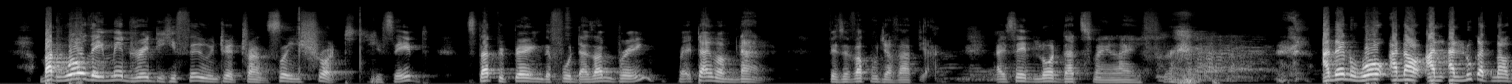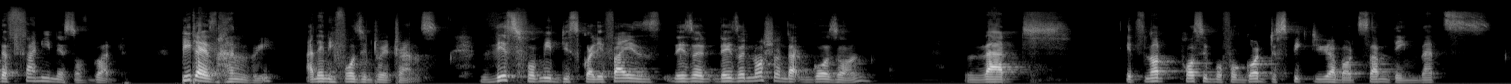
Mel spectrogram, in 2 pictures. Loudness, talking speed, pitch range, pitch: -19 LUFS, 165 wpm, 115-155 Hz, 135 Hz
